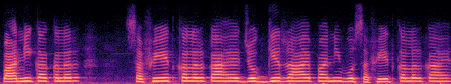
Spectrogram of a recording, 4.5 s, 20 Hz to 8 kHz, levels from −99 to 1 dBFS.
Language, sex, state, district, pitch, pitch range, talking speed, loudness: Hindi, female, Uttar Pradesh, Lalitpur, 300 Hz, 285-305 Hz, 225 wpm, -15 LUFS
